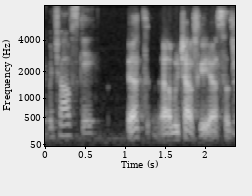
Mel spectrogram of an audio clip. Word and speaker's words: Muchowski: That's Muchowski, yes, that's right.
